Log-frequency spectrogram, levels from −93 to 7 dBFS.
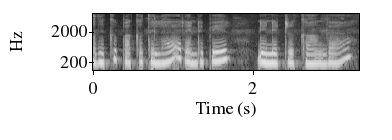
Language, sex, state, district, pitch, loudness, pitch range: Tamil, female, Tamil Nadu, Nilgiris, 210 Hz, -15 LUFS, 200-235 Hz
